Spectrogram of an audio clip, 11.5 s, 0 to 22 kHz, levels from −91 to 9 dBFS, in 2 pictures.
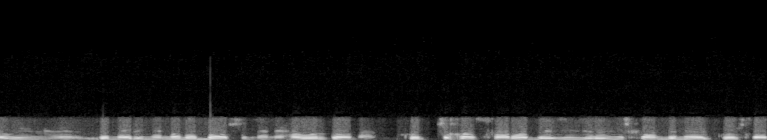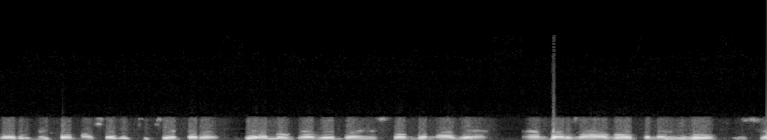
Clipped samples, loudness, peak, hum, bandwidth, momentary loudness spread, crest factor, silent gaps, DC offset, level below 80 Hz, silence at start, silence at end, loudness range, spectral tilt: under 0.1%; -15 LUFS; 0 dBFS; none; 3.7 kHz; 8 LU; 14 dB; none; under 0.1%; -68 dBFS; 0 s; 0 s; 1 LU; -9 dB/octave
